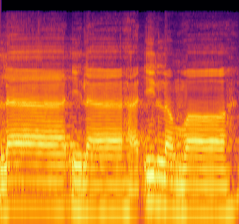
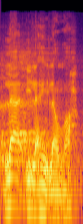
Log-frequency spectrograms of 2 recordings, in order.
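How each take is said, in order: First: It is said slowly and calmly. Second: It is said fast and hurried.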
